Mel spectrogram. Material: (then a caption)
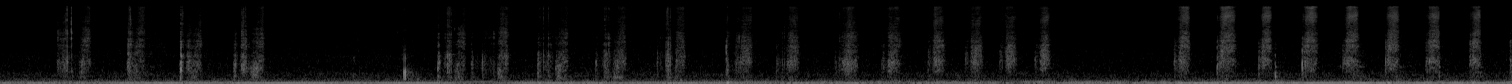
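Cotton canvas. A flat bristle brush is rubbed and stroked across a small stretched cotton canvas on a wooden frame, spreading wet orange and yellow paint. Short, bright scratchy swishes repeat at an uneven, quickening pace over a steady low hum. The strokes grow closer together and sharper toward the end.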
